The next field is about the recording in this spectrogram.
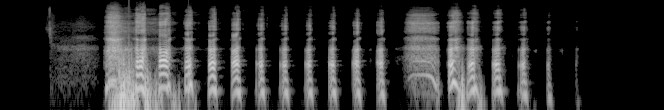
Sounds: Laughter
